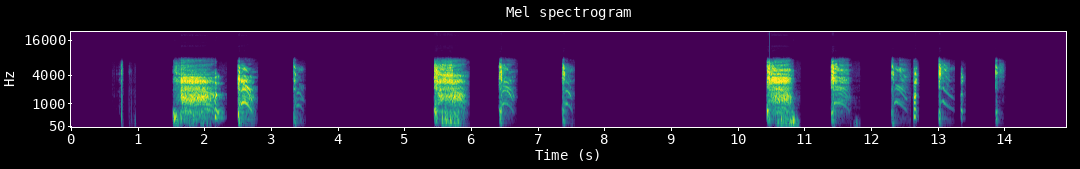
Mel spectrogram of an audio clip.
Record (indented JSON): {
  "three_cough_length": "14.9 s",
  "three_cough_amplitude": 32768,
  "three_cough_signal_mean_std_ratio": 0.32,
  "survey_phase": "beta (2021-08-13 to 2022-03-07)",
  "age": "18-44",
  "gender": "Female",
  "wearing_mask": "No",
  "symptom_new_continuous_cough": true,
  "symptom_sore_throat": true,
  "symptom_diarrhoea": true,
  "symptom_fatigue": true,
  "symptom_other": true,
  "smoker_status": "Never smoked",
  "respiratory_condition_asthma": false,
  "respiratory_condition_other": false,
  "recruitment_source": "Test and Trace",
  "submission_delay": "2 days",
  "covid_test_result": "Positive",
  "covid_test_method": "RT-qPCR",
  "covid_ct_value": 30.3,
  "covid_ct_gene": "N gene"
}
